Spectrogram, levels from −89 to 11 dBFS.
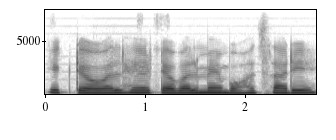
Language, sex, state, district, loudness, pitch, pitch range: Hindi, female, Haryana, Jhajjar, -13 LUFS, 210 Hz, 200-215 Hz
